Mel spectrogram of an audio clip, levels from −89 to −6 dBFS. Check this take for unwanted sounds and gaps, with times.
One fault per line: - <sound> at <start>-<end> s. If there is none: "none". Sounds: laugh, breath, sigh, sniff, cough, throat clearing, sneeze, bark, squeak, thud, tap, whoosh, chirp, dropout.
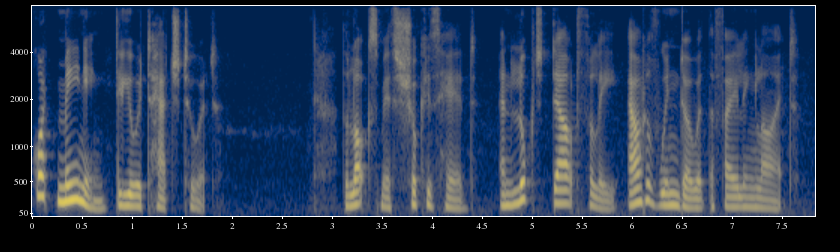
none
